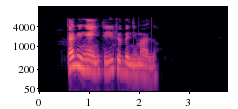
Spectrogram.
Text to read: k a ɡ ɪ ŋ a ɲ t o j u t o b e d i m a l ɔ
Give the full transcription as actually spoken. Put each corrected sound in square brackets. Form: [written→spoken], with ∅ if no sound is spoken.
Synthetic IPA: k a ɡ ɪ ŋ [a→ɛ] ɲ t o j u t o b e [d→n] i m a l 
